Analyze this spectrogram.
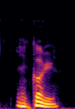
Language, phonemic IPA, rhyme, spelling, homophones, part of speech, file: French, /kɔl/, -ɔl, col, colle / collent / colles / cols, noun, Fr-col.ogg
- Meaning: 1. collar 2. col; mountain pass 3. neck 4. neck (of objects, vases etc.)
